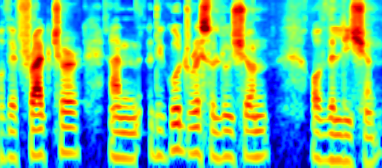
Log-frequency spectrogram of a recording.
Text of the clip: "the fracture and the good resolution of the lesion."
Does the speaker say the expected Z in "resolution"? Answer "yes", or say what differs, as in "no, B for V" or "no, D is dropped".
no, S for Z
